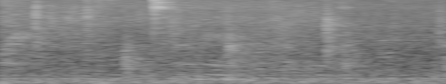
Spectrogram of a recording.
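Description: Low room noise with a handful of faint, scattered clicks and taps.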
